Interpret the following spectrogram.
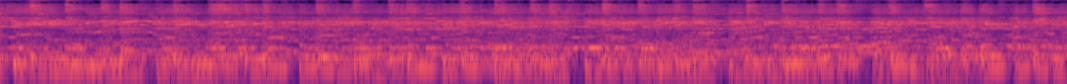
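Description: Small live band playing, with an electric guitar and a keyboard over a steady beat.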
